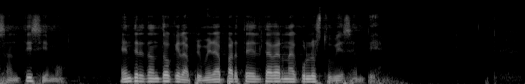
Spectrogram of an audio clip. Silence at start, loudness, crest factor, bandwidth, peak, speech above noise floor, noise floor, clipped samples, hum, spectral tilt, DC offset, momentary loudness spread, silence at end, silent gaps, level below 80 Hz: 0 s; -31 LUFS; 18 dB; 15.5 kHz; -14 dBFS; 43 dB; -74 dBFS; under 0.1%; none; -6 dB/octave; under 0.1%; 14 LU; 1.35 s; none; -50 dBFS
